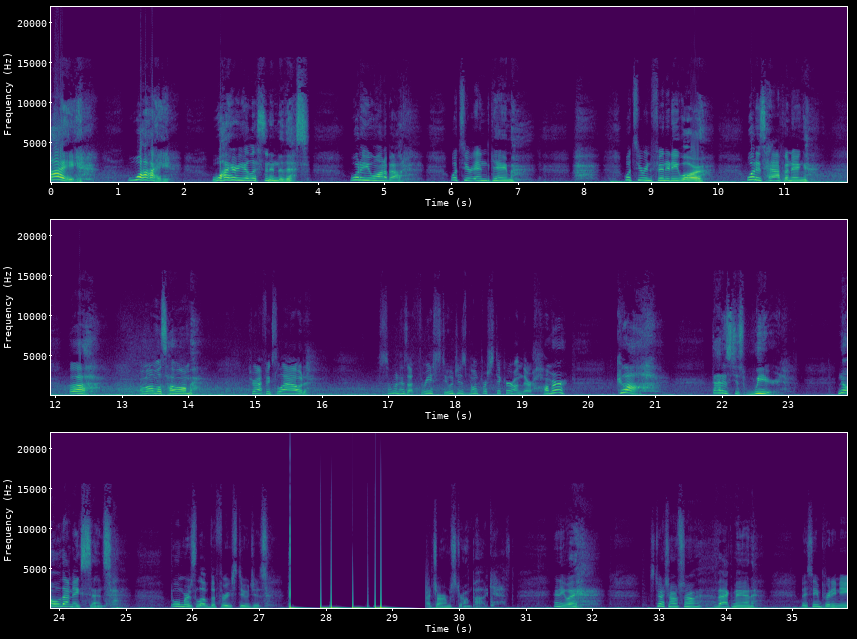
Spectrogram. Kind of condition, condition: setting, inside a vehicle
